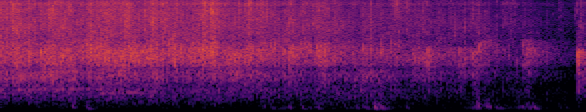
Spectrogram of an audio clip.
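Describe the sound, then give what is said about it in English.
A crowd applauds steadily in praise of Jesus during a preacher's message, a dense wash of many hands clapping at once with a few sharper individual claps standing out, holding a fairly even loudness throughout. “Oh, come on, you can clap better than that.”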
